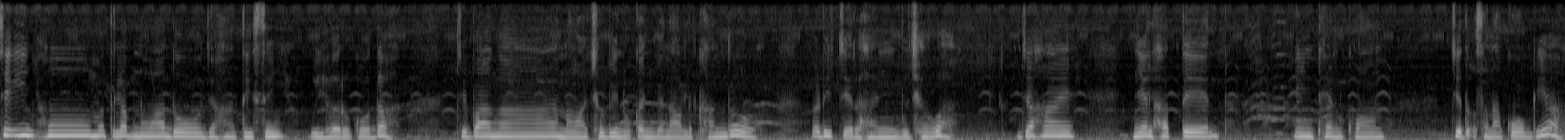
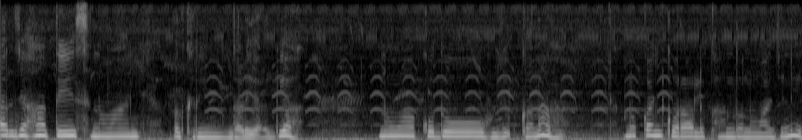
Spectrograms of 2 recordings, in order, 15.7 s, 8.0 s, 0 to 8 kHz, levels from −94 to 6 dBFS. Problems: background sounds at intervals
